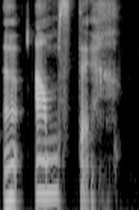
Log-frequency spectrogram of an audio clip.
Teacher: On entend plus la voyelle qui suit le H que le son même de la lettre H.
